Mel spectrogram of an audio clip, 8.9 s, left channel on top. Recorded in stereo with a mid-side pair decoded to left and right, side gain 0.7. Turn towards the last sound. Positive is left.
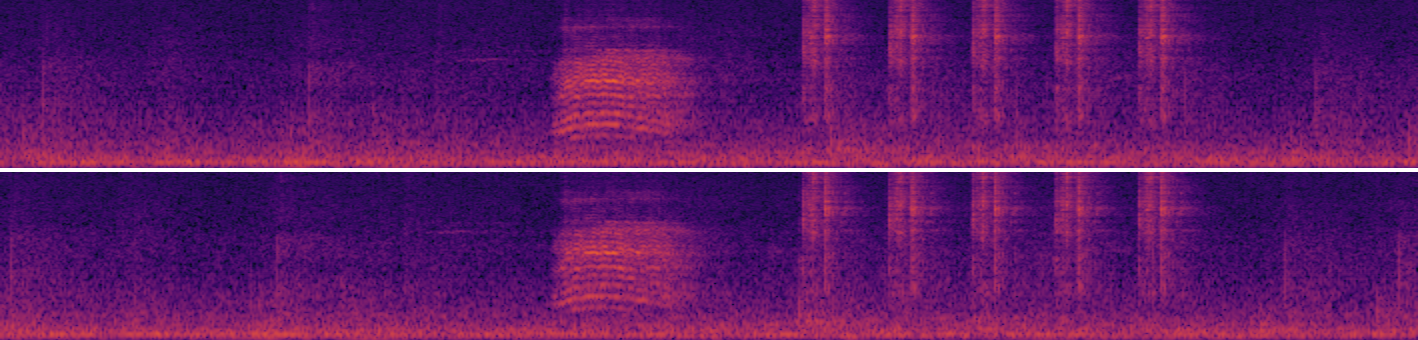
turn(degrees=-20)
